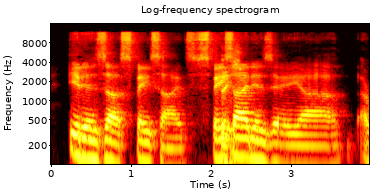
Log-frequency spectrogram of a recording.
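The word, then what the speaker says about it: Speyside: What's the correct pronunciation? It is uh spacesides.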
